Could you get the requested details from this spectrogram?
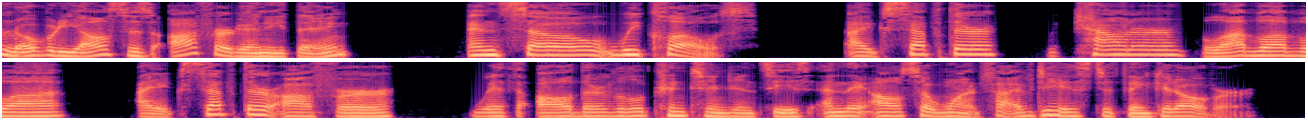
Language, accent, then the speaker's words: English; Waukegan, Illinois, United States; also born or lived in Napa Valley, California; now in Atlanta area, United States; I'm from Waukegan, Illinois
